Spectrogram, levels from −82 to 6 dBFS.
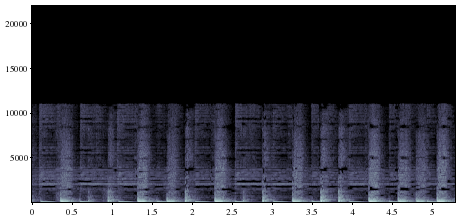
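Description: From start to end the music carries heavy HE-AAC compression damage, likely from a very low bitrate near 12 kbps, with treble rebuilt by band replication, gritty and metallic, and nothing above 11.1 kHz.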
